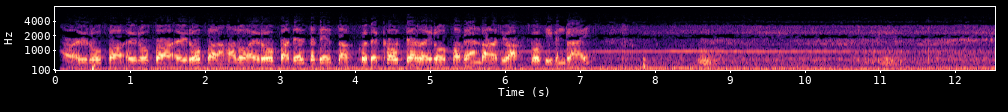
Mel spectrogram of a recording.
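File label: radio upper sideband; europe; bern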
